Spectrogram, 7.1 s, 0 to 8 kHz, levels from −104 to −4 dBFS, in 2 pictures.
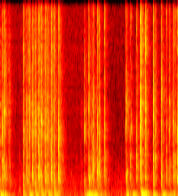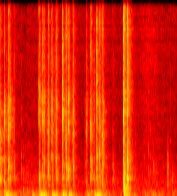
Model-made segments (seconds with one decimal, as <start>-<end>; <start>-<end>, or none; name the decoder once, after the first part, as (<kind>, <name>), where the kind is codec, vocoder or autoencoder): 0.0-1.7 (autoencoder, DAC-VAE); 3.1-3.5; 4.1-7.1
